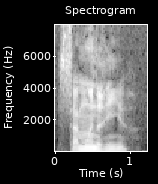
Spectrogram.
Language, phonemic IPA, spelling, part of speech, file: French, /a.mwɛ̃.dʁiʁ/, amoindrir, verb, Fr-amoindrir.ogg
- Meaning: 1. to lessen, degrade, decrease, shrink 2. to weaken 3. to shrink, wean, reduce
